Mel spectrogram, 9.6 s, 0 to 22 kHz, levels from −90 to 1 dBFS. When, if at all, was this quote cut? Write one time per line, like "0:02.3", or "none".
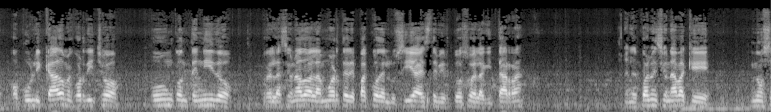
none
